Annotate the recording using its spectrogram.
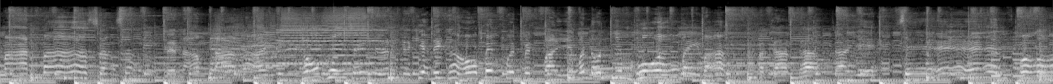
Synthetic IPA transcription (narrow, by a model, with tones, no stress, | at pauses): maː˧˩t̪̚maː˧˥sa˨˧˩ŋsa˧˩ŋ˧t̪ɛː˨˧˩naː˧˥˩mnaː˨˧laː˧˩jpʰɔː˧˥pʰo˧˥ŋna˧˥˩mɯ˨˦˨nkaː˧˩kʰi˧˩ət̪̚ha˧˩jkʰaː˧˩ʔɔ˧˩k̚pe˧˨npɯ˧˥˨npe˧˥npa˨˧jma˧˥nːʔo˨˧˦t̪̚ɲi˧˥mhɔː˧˥ma˧˩jwaː˧˥ʔaː˧kaː˨˩t̪̚t̪ʰaː˧˩ŋ̚t͡ɕa˧˩jsɛː˧˩ | t̪̚pɔː˧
